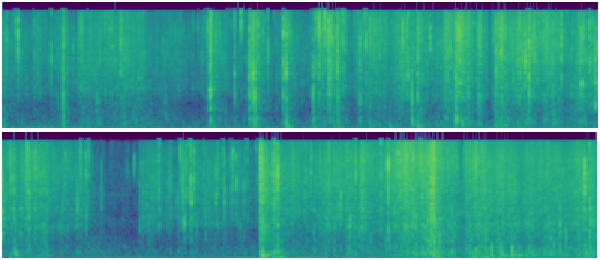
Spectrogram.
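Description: Plastic bubble wrap crinkling and crackling as it is pulled off and away from a small plastic tub, with a short pause about seven seconds in.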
